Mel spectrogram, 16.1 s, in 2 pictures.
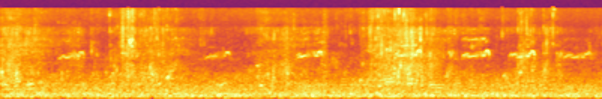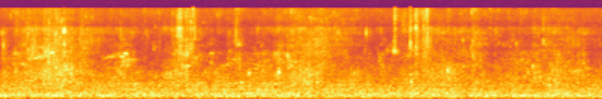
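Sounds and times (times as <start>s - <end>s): steady low rumble: 2.2s - 11.8s
small bird chirping: 6.2s - 7.9s.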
